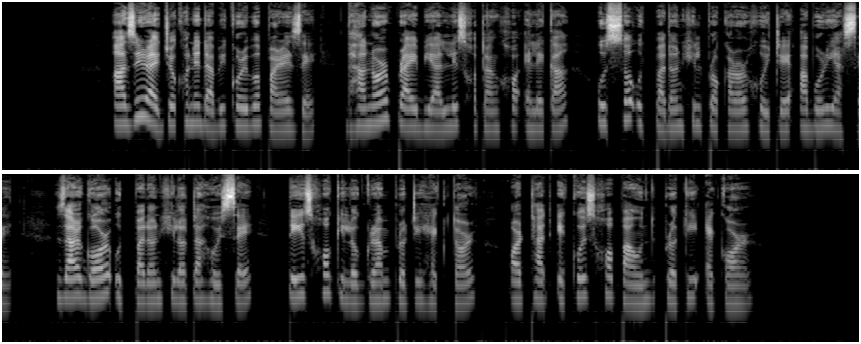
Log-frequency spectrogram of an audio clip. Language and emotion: Assamese, neutral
